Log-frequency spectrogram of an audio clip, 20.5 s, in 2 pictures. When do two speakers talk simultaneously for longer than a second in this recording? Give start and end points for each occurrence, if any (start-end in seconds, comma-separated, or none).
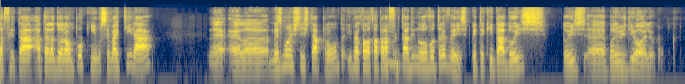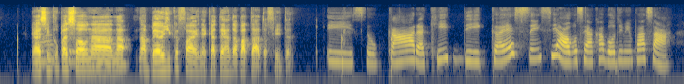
10.8-12.2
